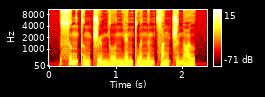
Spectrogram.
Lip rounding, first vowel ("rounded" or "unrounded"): rounded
